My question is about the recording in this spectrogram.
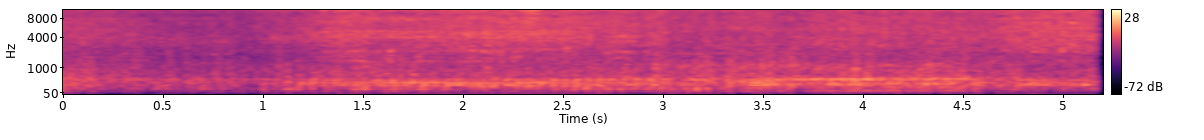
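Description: Jet ski engine running, growing louder about a second in and then holding steady.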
